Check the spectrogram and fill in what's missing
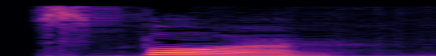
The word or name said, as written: spor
